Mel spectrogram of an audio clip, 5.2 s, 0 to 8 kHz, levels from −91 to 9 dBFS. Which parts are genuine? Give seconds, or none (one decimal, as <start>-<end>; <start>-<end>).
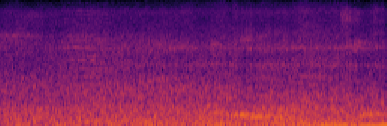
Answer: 0.8-2.0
